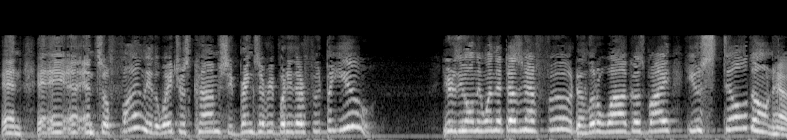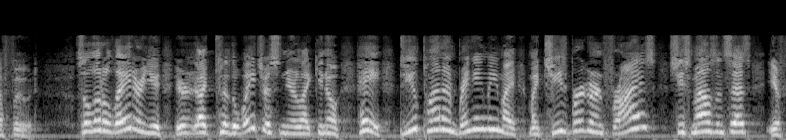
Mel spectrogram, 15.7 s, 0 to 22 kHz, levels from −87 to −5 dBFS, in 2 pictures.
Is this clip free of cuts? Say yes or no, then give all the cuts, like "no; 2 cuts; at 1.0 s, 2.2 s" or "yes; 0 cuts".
yes; 0 cuts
